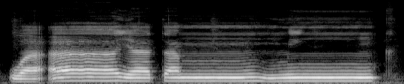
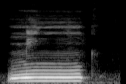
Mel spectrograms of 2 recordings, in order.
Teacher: Ka ini pendek maka kita matikan. Ka mati ada hamasnya, ada anginnya.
